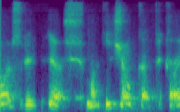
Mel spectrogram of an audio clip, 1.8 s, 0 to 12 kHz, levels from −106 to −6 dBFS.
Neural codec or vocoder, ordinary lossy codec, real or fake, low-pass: autoencoder, 48 kHz, 32 numbers a frame, DAC-VAE, trained on Japanese speech; Opus, 24 kbps; fake; 10.8 kHz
